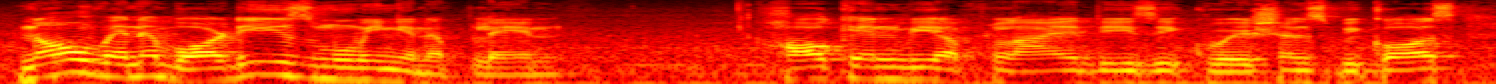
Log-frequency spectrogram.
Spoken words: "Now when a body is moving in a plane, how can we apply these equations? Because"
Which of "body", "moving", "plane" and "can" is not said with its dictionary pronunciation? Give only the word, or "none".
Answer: none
